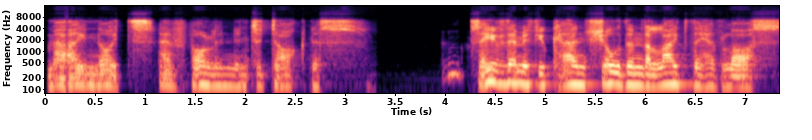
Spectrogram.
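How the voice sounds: A put-on character voice sits at a low-to-middle pitch with audible hissing. It moves at a fairly slow pace.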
